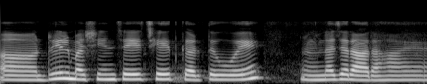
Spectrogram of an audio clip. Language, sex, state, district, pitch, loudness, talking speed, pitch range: Hindi, female, Uttar Pradesh, Jalaun, 225 Hz, -15 LUFS, 155 wpm, 210-240 Hz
